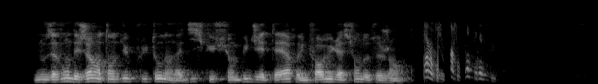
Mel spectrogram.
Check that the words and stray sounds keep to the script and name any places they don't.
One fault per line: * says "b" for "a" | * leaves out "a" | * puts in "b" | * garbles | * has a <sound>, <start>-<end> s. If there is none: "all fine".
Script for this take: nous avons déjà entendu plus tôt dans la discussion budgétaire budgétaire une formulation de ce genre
* leaves out "budgétaire"
* has a chirp, 4.2-5.0 s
